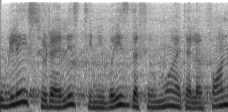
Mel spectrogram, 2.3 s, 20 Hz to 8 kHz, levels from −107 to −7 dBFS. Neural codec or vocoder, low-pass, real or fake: codec, 16 kHz in and 24 kHz out, 1 kbps, XY-Tokenizer; 7.2 kHz; fake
